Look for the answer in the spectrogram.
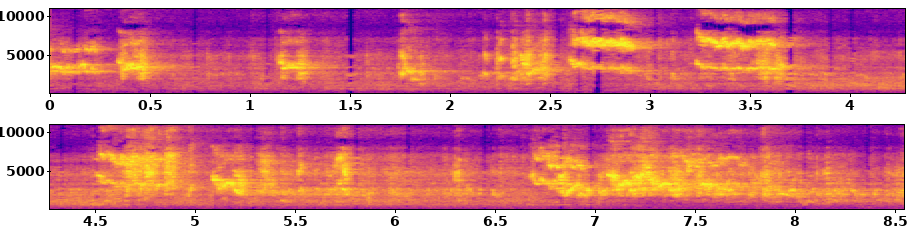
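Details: Parakeets calling for attention during a visit to relatives: bursts of shrill, scratchy chirps and squawks, several birds overlapping in uneven clusters with short gaps between them.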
